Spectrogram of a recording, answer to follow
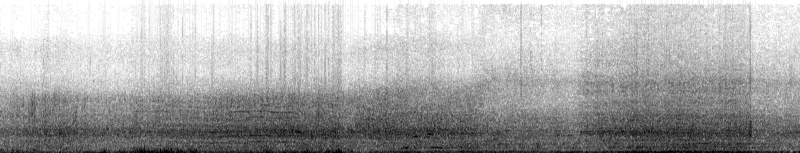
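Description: Wind buffeting the microphone over small waves washing onto a pebble shore.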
